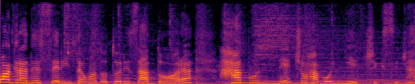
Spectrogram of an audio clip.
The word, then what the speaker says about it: Ragognete: Ragognete é o italiano, É o italiano, né? Eu sempre pergunto, então, eu gosto da pronúncia correta, então é o Ragognete, vamos dizer, né? @isadora.ragognete, como vocês estão vendo aí na tela, tem um G mudo.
